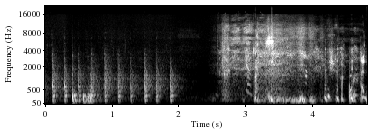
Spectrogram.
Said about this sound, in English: You know, I used to catch shit for crunching crackers, and here you are knocking your glass on the goddamn table.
